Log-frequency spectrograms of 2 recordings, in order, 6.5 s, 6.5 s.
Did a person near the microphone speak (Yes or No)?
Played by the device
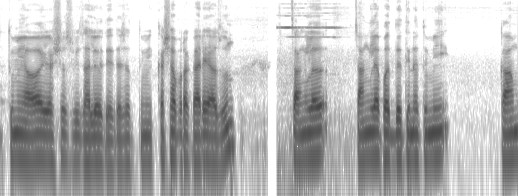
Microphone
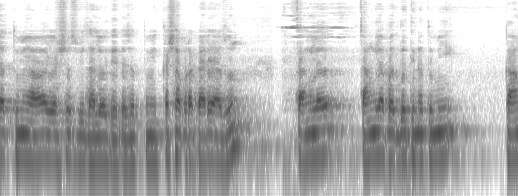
No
